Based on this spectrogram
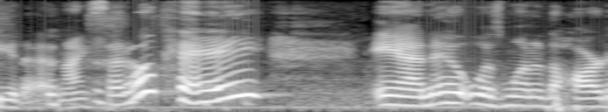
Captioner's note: slight chuckles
